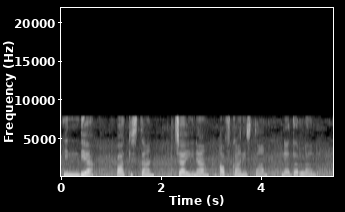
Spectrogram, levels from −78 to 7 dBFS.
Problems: constant background noise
